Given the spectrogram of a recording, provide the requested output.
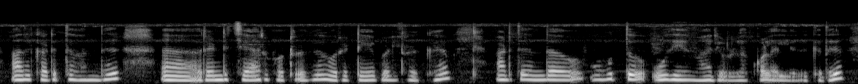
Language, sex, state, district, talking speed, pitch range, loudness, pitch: Tamil, female, Tamil Nadu, Kanyakumari, 120 wpm, 195-225 Hz, -18 LUFS, 205 Hz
